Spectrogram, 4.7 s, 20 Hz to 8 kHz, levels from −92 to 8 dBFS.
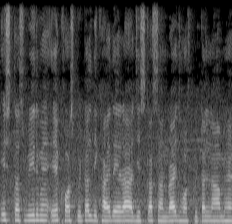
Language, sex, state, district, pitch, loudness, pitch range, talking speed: Hindi, male, Bihar, East Champaran, 165 Hz, -23 LUFS, 160-180 Hz, 180 wpm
